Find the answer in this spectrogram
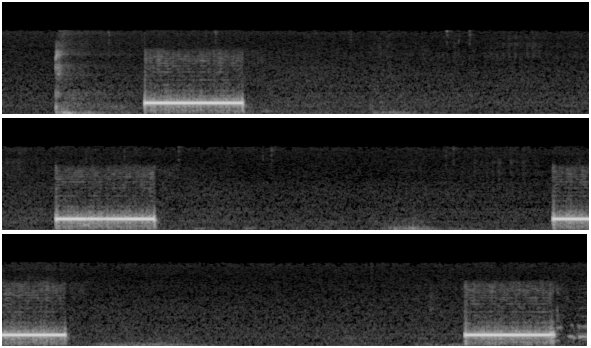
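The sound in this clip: A telephone ringback tone plays while a call is placed again: four steady single-pitch beeps, each about a second long, separated by roughly four seconds of near silence with faint small noises.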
